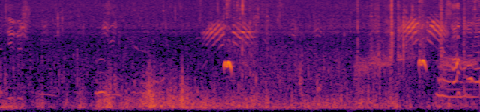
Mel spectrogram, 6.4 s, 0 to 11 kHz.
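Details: Tundra swans recorded on 1 January 2014, with adults giving two types of call and juveniles also calling: soft, nasal honks and short whooping calls over a steady murmur of flock chatter, with a few clearer, rising calls near the end.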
